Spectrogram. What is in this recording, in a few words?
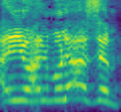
rank lieutenant, localized english battlechatter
